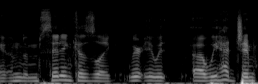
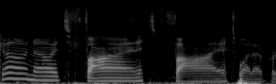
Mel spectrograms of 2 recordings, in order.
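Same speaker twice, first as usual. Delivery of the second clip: very slow, drawn-out, sassy, dismissive tone; 3 dB quieter than usual. Retelling a friend's reply to an offered make-up gift: imitating a sassy reply. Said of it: "It's all sassy".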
